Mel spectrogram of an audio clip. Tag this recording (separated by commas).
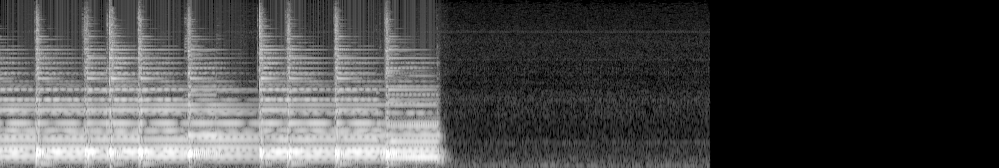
Guitar, Musical instrument, Ukulele, Plucked string instrument, Music, Acoustic guitar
